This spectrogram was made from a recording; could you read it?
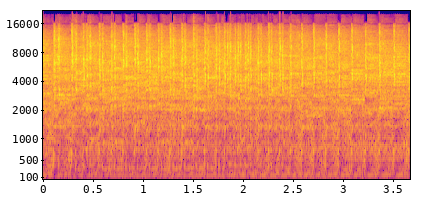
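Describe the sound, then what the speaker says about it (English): A Farmall tractor engine with no muffler runs loud and steady, a close, harsh mechanical roar that holds throughout, at times misfiring on fewer than all four cylinders, with no talk over it. "And obviously it's very loud because there's no muffler."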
